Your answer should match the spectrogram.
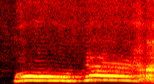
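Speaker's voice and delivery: high, loud woo yay; mock party cheer. Closing the hostess's party, high loud cheer. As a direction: cheer like the party just wrapped.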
